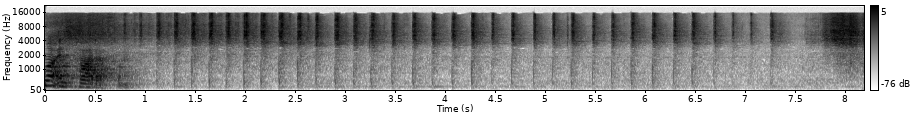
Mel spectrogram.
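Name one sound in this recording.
Seeds patter from a shaken paper packet onto a plate.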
